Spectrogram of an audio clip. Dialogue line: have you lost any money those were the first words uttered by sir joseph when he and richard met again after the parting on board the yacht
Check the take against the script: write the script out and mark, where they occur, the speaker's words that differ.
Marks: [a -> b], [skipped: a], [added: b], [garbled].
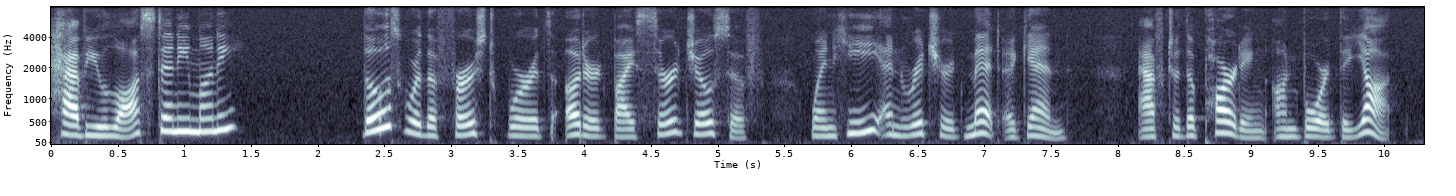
have you lost any money those were the first words uttered by sir joseph when he and richard met again after the parting on board the yacht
